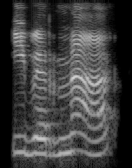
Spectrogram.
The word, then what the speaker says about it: hibernar: Hibernar, hibernar se acentúa en la última sílaba.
